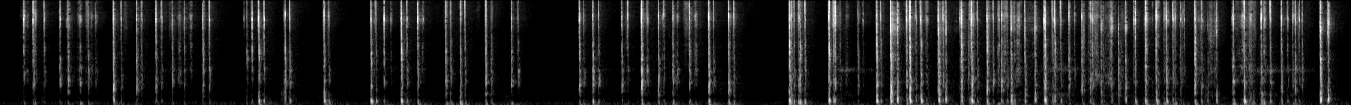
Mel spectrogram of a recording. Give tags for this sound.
apple buttons click close computer desktop effect fast fingers keyboard mac machine macintosh modern new sfx sound space technology text type typing up wireless writing

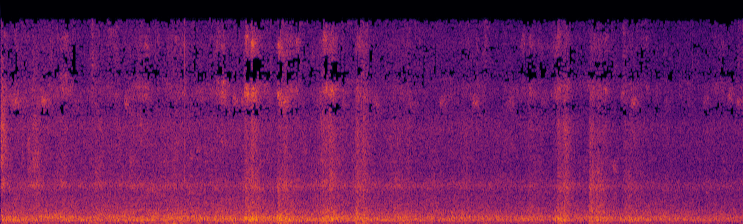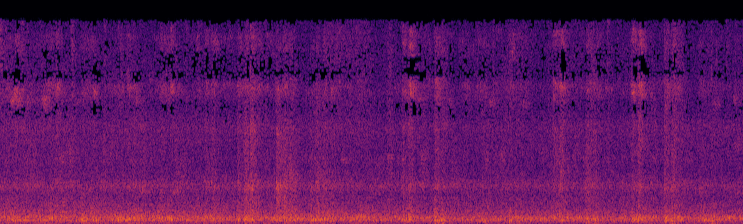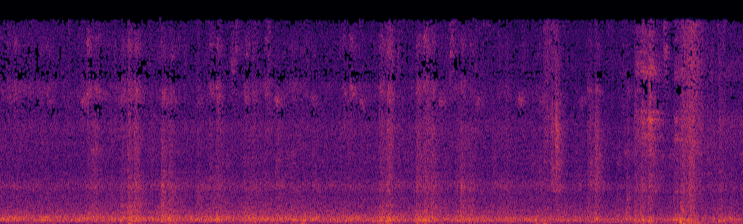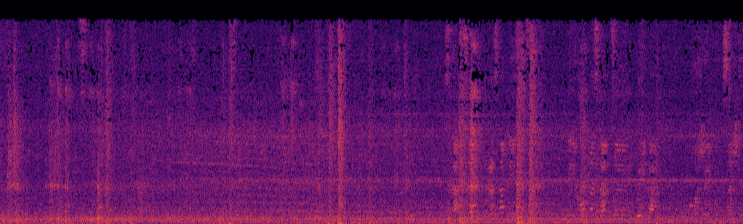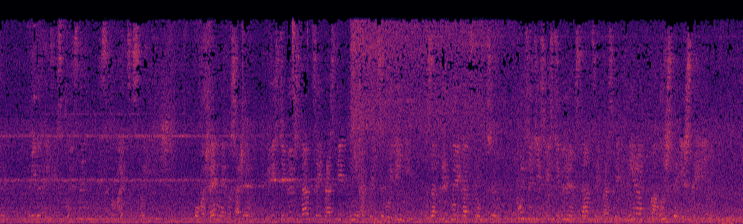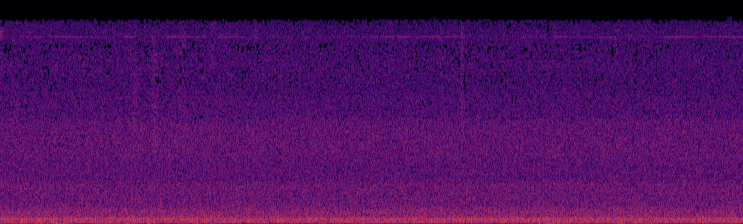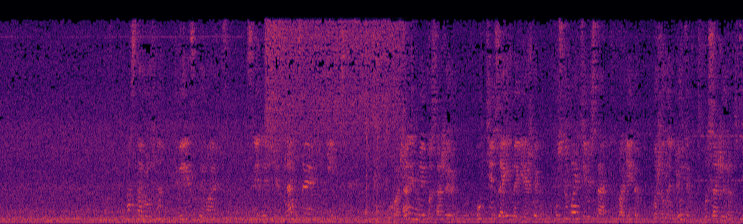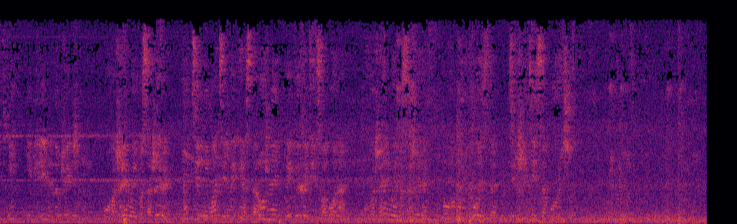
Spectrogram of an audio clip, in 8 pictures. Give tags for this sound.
Moscow rail train

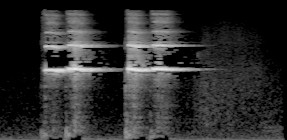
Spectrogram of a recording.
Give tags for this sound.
command dog sheep sheepdog stereo whistling

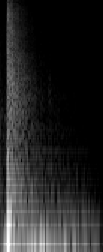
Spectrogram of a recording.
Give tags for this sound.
hit home door

